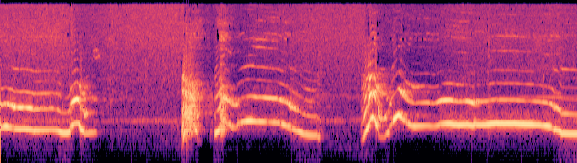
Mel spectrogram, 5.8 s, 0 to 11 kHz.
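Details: Lazarus the dog joins the monthly tornado sirens on July 1, 2009, giving three wavering howls that swoop up then sag downward, the last held long, against a level siren drone.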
